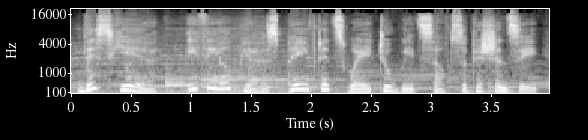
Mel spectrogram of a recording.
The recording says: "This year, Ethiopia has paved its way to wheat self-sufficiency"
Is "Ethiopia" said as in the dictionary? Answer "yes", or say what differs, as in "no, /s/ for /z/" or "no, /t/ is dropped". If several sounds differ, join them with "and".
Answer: yes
